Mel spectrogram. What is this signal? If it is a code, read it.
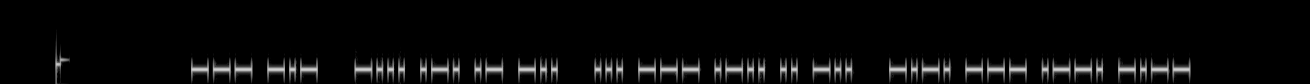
Morse code, heard as a keyed tone, about 22 wpm, 700 Hz. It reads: OK BRAD SOLID COPY
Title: Practice QSO - Exchange 3 - More Info - 22wpm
